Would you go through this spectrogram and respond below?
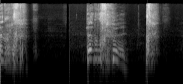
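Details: Sneezing: three sharp, explosive sneezes in quick succession, the middle one with a drawn-out voiced tail.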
